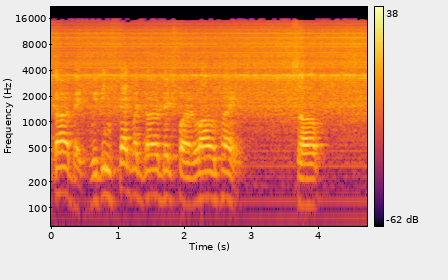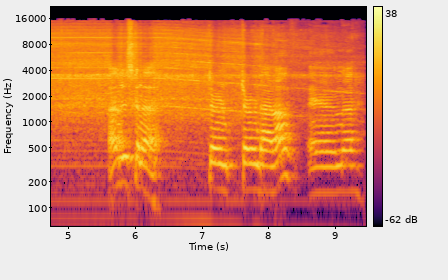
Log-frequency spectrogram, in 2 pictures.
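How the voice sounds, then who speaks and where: A man's voice: medium pitch, recorded from a distance, noisy background. A man who is sick with a virus talks bluntly and emphatically, repeating himself as he demonstrates his inventions. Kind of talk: casual workshop video talk. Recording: roomy sound from off-mic.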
